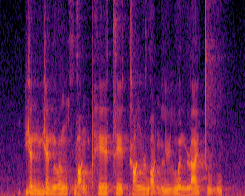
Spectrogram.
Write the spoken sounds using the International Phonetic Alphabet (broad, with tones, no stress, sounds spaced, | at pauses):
p j ɛ˥˧ n m j ɛ˥˩ n l ɤ˥ ŋ x w ɑ̰˨˩ ŋ pʰ e˥ ɪ̯ t͡s e˧˥ ɪ̯ k ɑ˧˥ ŋ ɻ w ɑ̰˨˩ ŋ l y˥ l w ə˥˩ n ɻ a˧˥ ɪ̯ t̪ ṵ˨˩˦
